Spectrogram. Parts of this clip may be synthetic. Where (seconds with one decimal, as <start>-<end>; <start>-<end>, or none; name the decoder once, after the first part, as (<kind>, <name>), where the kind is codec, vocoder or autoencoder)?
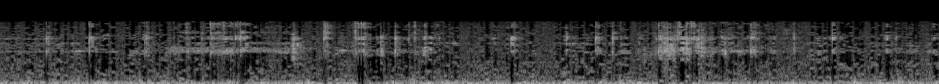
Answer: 7.3-8.0 (vocoder, Vocos)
